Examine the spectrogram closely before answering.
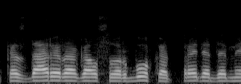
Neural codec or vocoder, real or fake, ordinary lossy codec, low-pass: vocoder, 22.05 kHz, 80 mel bands, WaveNeXt; fake; Opus, 16 kbps; 9.9 kHz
